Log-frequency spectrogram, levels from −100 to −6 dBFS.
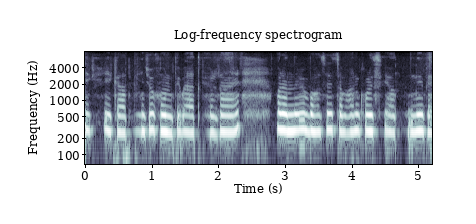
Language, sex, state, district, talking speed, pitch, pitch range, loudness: Hindi, female, Bihar, West Champaran, 195 wpm, 270 Hz, 265-280 Hz, -15 LUFS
